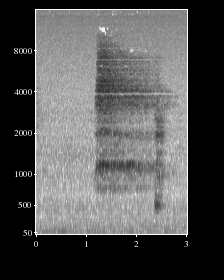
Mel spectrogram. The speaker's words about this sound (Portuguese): Enche os pulmões de ar e solta.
